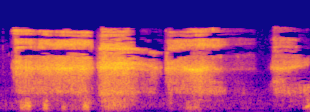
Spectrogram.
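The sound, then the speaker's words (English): A voice imitates labored, struggling heavy breathing, the kind that seems to come from someone unwell: four long, rasping, wheezy breaths, each loud and breathy, with the last one cut short. “The breathing sounded struggled or something. It just didn't sound the way you would think a healthy person's heavy breathing would sound.”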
